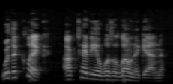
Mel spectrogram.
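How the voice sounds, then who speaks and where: Animated, bright story narrator. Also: medium pitch, brisk. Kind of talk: scripted dramatic story narration.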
